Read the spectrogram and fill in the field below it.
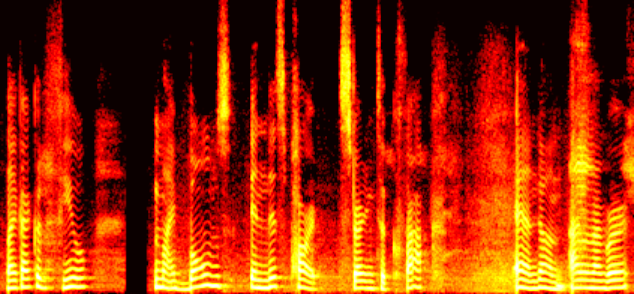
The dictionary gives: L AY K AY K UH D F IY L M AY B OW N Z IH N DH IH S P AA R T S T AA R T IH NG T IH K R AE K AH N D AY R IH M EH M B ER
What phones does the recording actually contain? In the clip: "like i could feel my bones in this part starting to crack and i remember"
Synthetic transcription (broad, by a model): L AY K AY K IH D F IY L M AY B OW N Z IH N DH IH S P AA R T S T AA R T IH NG T IH K R AE K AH N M AY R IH M EH M B ER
